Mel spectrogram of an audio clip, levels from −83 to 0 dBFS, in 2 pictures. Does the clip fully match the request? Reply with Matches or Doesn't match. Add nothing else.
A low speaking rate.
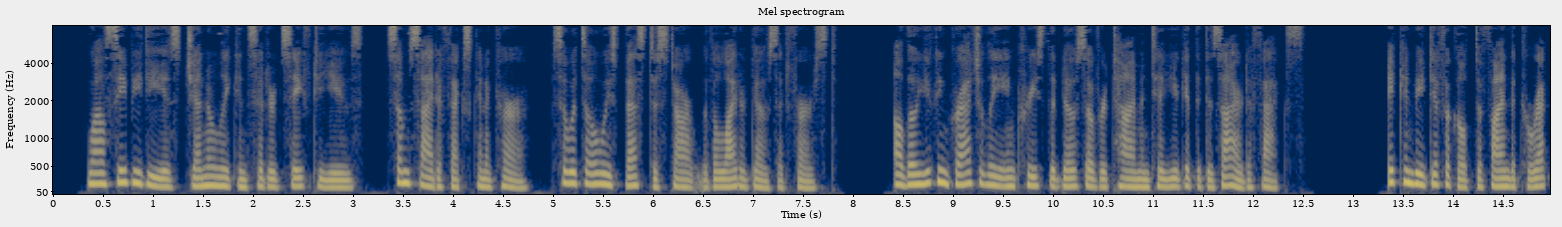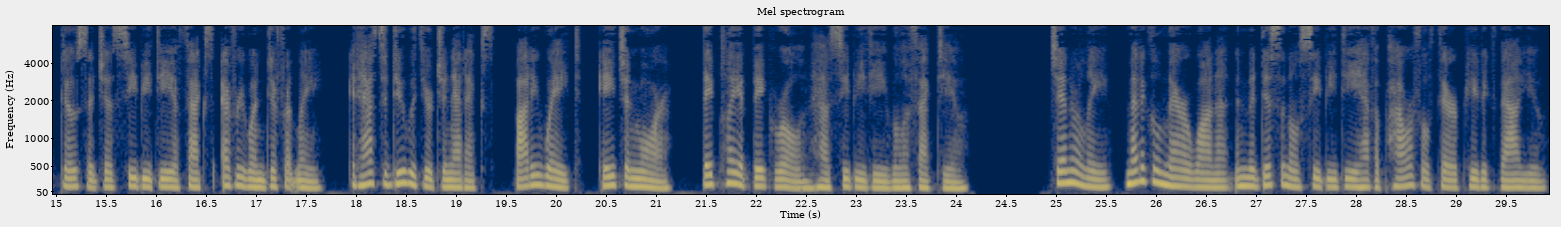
Doesn't match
